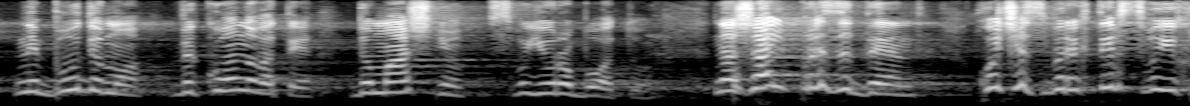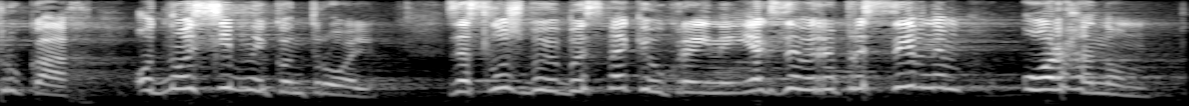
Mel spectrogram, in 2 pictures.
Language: Ukrainian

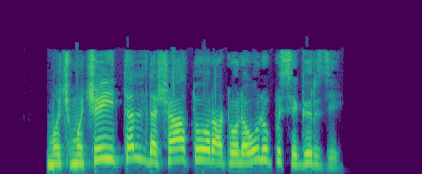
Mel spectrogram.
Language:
Pashto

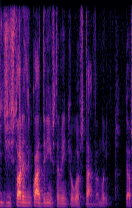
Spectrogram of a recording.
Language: Portuguese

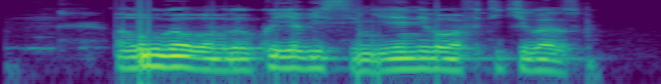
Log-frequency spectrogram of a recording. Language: Kinyarwanda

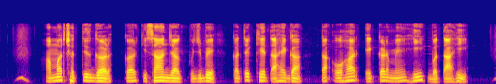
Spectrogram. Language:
Chhattisgarhi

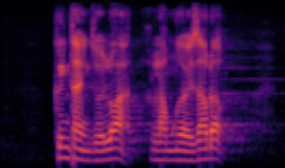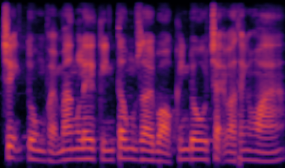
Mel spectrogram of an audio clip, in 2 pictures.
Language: Vietnamese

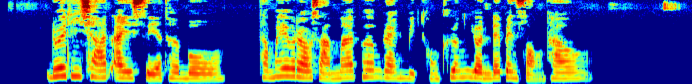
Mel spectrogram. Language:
Thai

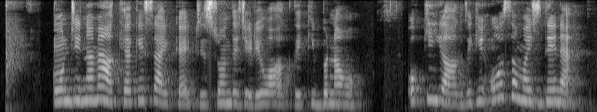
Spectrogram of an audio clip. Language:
Dogri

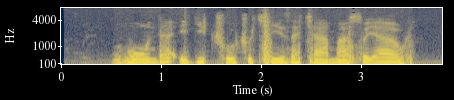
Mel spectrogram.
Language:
Kinyarwanda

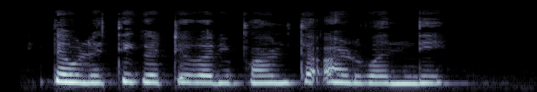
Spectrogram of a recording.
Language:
Pashto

